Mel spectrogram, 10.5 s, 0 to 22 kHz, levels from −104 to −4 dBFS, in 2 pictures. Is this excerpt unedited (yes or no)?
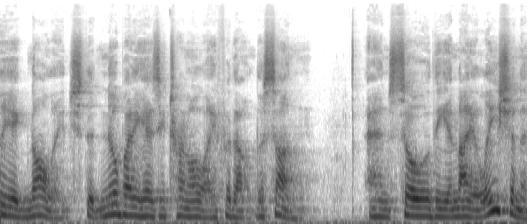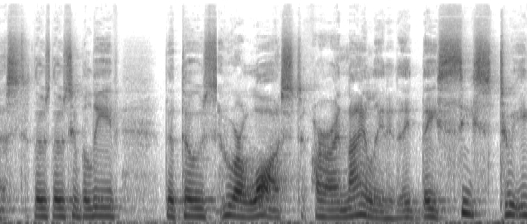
no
